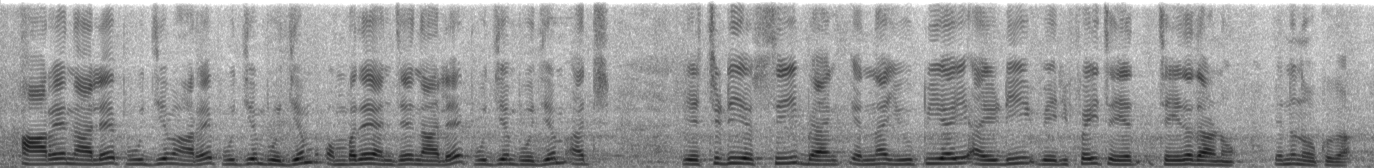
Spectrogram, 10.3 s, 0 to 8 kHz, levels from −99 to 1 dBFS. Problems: none marked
